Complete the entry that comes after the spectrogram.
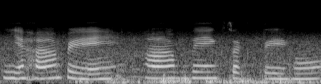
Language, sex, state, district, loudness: Hindi, female, Haryana, Charkhi Dadri, -16 LUFS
